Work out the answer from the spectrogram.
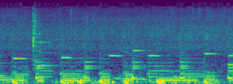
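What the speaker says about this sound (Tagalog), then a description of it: "antayin natin na ang ating uh, bacon ay mag-golden brown" Bacon frying in a pan until golden brown for a creamy pasta, a close steady sizzle with crackles, heard under background music.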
